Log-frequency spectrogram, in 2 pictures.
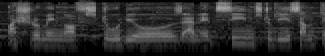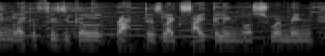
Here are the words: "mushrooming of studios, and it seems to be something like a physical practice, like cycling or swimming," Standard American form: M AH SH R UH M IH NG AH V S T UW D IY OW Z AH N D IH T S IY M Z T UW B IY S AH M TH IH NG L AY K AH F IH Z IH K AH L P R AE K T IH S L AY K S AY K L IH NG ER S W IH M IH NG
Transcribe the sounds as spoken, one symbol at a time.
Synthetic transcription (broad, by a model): M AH SH R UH M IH NG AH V S T UW D IY OW Z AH N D IH T S IY M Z T UW B IY S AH M T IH NG L AY K AH F IH Z IH K AH L P R AE K T IH S L AY K S AY K L IH NG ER S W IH M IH NG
